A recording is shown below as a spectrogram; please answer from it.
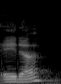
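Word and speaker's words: eta: the Greek letter Ada ET t a is pronounced Ada so Ada is the velocity uh viscosity sorry the viscosity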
